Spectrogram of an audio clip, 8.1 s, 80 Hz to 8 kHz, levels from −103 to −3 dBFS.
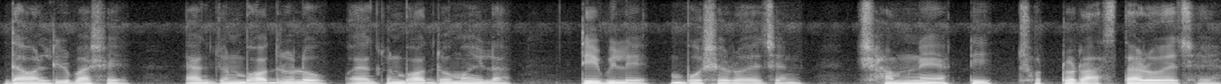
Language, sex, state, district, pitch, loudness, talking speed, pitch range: Bengali, male, West Bengal, Dakshin Dinajpur, 125 Hz, -16 LUFS, 120 wpm, 115-130 Hz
